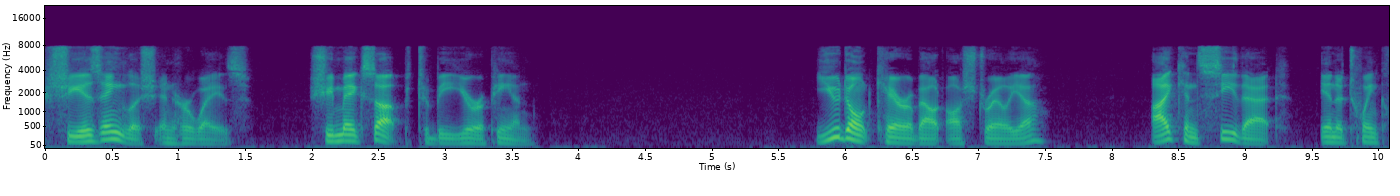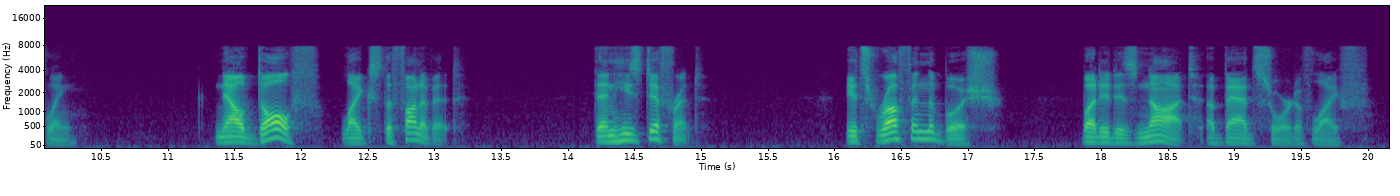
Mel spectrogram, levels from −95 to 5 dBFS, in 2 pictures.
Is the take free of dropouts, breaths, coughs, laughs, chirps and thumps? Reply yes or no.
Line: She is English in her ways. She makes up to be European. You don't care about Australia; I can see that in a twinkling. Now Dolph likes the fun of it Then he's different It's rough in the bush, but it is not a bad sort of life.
yes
